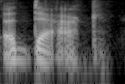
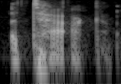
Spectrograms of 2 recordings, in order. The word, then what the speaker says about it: attack: in the stress syllable so I could never say aack I can only say attack that's it the word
